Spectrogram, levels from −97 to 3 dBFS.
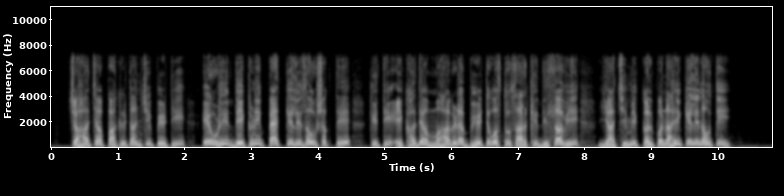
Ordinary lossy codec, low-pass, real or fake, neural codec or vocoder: none; 7.2 kHz; real; none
